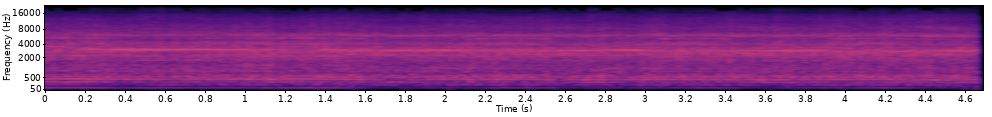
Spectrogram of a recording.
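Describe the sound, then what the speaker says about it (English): Wooden stool top being resanded with a power sander, a steady loud whirring drone with even hiss that runs continuously throughout, close up and without talking. "I need to resand the top"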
